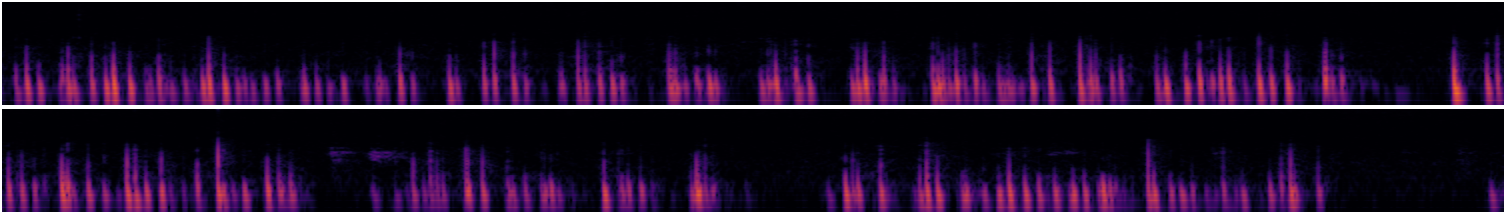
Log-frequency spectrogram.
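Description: A round, flat, solid cork board held next to the microphone is scratched and tapped by fingertips and nails. Dense bursts of short, dull, low thumps and rustles sound in rapid clusters with brief pauses, dying away at the end.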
